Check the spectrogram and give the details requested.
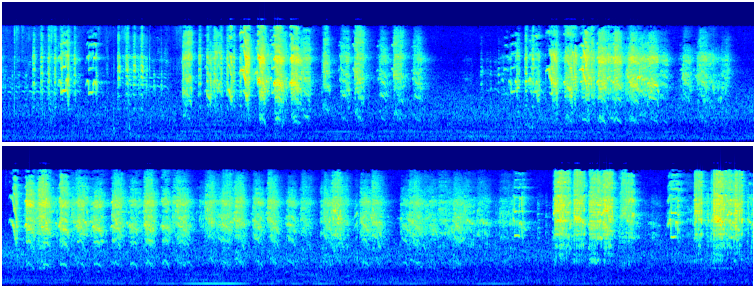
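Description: A group of birds chattering and squawking: many short, rapid calls in bunches, broken by a couple of brief pauses.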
